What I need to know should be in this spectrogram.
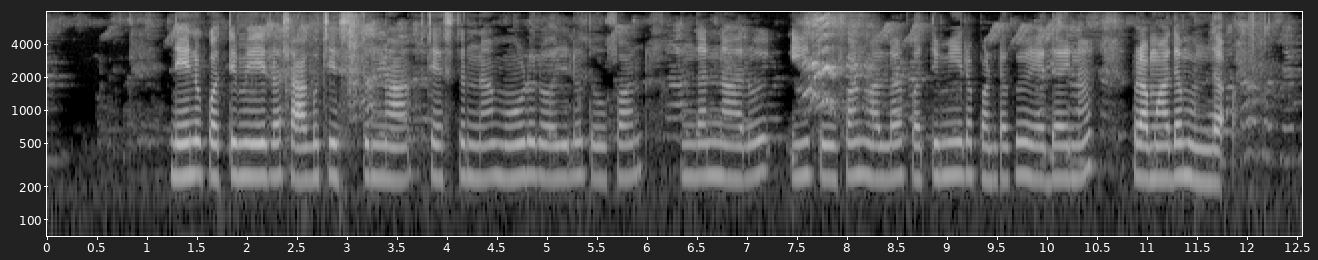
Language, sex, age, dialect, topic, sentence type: Telugu, male, 51-55, Telangana, agriculture, question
